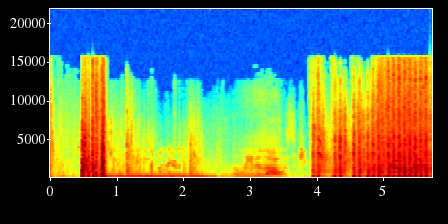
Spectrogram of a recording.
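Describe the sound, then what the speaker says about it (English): Bursts of automatic gunfire in Modern Warfare crackle in rapid, loud volleys, pausing in the middle and resuming in heavy strings of shots, with a voice talking over parts of it. "Bro, there's no way this guy's shooting me."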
